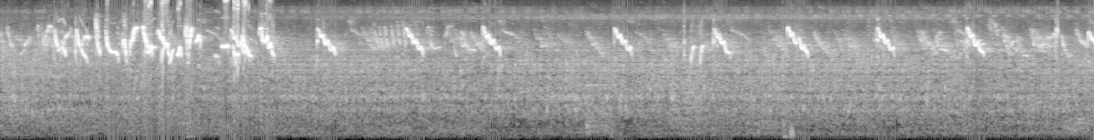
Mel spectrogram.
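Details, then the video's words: Kecial kuning, the Lombok white-eye, in therapy audio for reluctant singers: an opening rush of fast chirping notes, then evenly spaced high, falling whistled phrases about every second, with soft hiss throughout. "terapi Kecial kuning ampuh bikin Kecial kuning malas Bunyi jadi gacor"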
